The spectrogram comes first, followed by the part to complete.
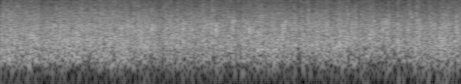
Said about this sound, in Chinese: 鼓掌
